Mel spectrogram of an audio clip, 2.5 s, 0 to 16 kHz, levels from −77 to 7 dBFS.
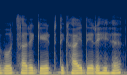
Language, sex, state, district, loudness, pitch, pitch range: Hindi, male, Jharkhand, Deoghar, -12 LUFS, 120 Hz, 115-120 Hz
